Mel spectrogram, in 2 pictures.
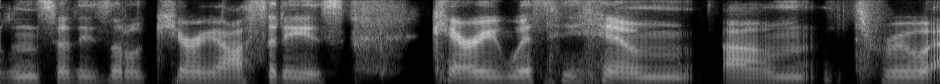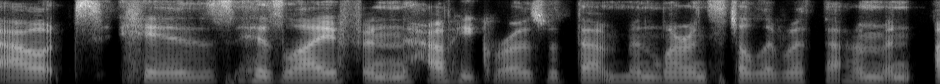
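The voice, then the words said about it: Slight American accent. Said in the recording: “has a slight accent that's not Australian... she was born in America”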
